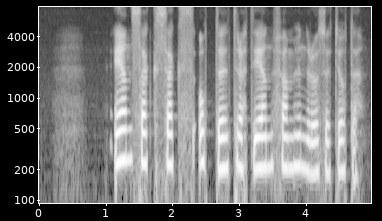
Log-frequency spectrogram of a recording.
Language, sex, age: Norwegian, female, 30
